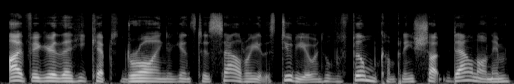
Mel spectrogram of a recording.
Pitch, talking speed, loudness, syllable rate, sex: 140 Hz, 235 wpm, -23 LUFS, 6.1 syllables/s, female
